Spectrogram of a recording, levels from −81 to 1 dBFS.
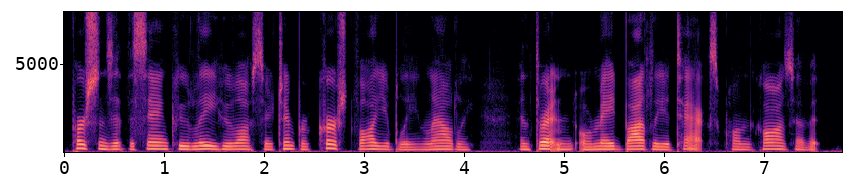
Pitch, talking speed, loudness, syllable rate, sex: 170 Hz, 185 wpm, -19 LUFS, 5.4 syllables/s, female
